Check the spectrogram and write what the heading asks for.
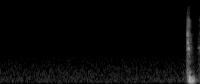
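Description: Near silence: a faint, steady hiss of room tone. Speech starts just before the end.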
